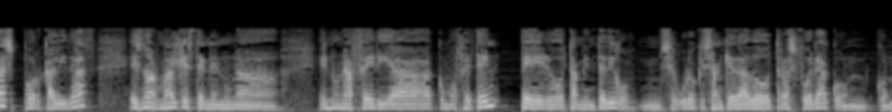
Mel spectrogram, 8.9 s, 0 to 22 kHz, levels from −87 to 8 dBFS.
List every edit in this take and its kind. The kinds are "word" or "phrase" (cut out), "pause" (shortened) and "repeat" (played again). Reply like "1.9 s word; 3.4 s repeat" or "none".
none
